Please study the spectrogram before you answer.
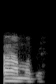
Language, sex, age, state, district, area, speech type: Sanskrit, male, 30-45, Karnataka, Vijayapura, urban, conversation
